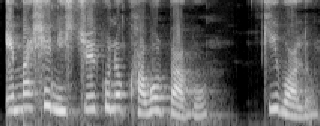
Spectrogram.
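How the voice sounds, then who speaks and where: A woman with a high, light voice reads a novel aloud as an audiobook narrator. Her delivery is measured and unhurried, in the manner of scripted literary narration. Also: animated, a bit bright.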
